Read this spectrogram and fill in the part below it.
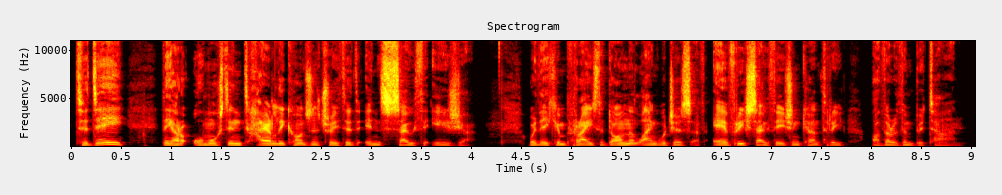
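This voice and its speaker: A man's voice: medium pitch, moderate pace. A man with a Scottish accent, presenting a scripted history video in a careful, explanatory way. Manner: careful, explanatory, with occasional filler "uh". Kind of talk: scripted educational narration.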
